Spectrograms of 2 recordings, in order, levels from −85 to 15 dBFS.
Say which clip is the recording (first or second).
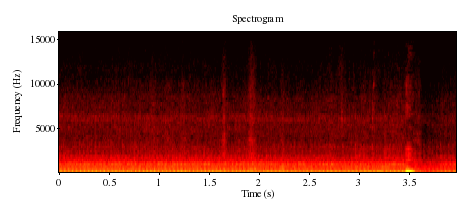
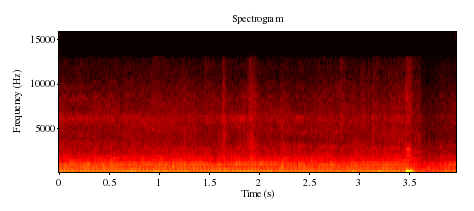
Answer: first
